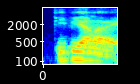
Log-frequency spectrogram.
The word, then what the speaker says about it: Devialet: What's the correct pronunciation of Devialet? Devialet.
